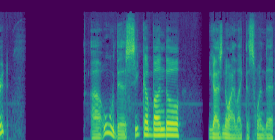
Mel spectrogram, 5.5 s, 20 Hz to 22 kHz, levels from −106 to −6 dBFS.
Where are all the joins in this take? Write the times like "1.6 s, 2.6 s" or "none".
none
